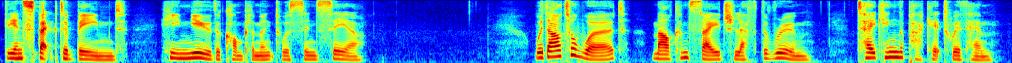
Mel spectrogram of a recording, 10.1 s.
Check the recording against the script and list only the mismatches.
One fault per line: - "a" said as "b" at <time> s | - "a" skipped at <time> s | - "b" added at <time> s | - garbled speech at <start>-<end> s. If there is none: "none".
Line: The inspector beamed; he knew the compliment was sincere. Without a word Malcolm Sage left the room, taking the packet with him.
none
